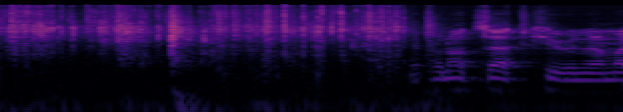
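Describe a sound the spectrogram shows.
A foil wrapper crinkles and rustles close by.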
